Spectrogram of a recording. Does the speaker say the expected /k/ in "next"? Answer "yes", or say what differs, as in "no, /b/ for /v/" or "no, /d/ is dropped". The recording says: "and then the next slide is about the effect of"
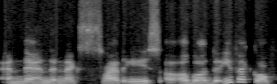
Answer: yes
